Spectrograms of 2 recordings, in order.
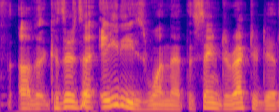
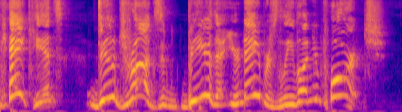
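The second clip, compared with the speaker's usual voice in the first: loud, very high-pitched cartoon turtle voice; 13 semitones higher, 5 dB louder than usual. One speaker tells another they can both talk like this: 90s Ninja Turtles voice. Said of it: "talk like the 90s Ninja Turtles".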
